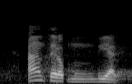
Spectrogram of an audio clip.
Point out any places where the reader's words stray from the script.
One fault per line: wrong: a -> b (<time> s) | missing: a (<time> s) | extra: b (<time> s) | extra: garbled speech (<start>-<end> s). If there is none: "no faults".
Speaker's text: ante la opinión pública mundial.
missing: opinión pública (0.6 s)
